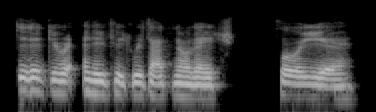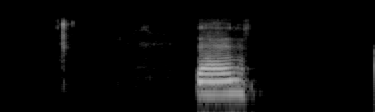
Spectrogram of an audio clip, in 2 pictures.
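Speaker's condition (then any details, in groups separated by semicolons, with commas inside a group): Cerebral palsy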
